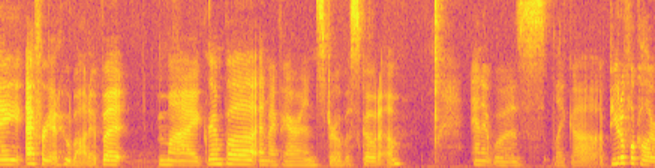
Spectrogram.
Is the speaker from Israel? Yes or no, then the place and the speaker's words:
no; Poland; English is a second language; It is I, the woman who hails from Eastern Europe.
